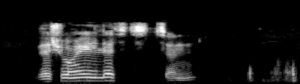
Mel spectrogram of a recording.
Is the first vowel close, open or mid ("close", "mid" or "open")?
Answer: open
